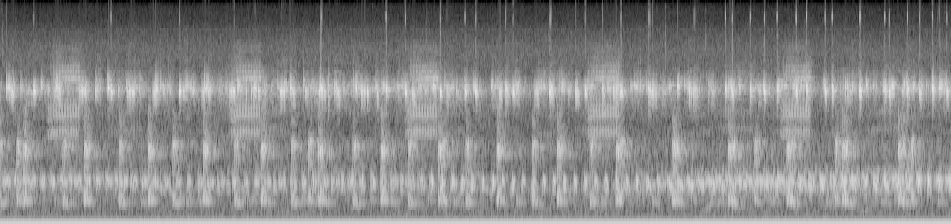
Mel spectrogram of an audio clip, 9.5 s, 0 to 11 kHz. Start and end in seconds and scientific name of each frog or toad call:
0.0	8.4	Scinax perereca
0.0	9.5	Boana faber
0.0	9.5	Sphaenorhynchus surdus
